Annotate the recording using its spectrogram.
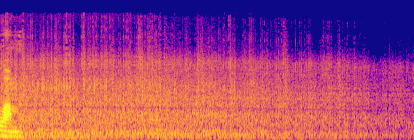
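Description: A rocket engine roars steadily and slowly fades into the distance.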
